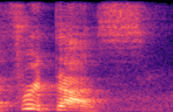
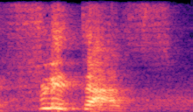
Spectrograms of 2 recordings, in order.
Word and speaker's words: flitters: First of all, we don't say fritters. In Jamaica, we say flitters.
